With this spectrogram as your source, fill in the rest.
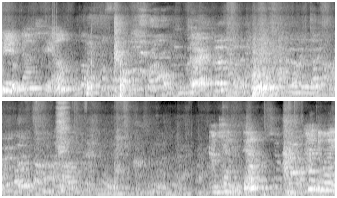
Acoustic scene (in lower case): cafe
